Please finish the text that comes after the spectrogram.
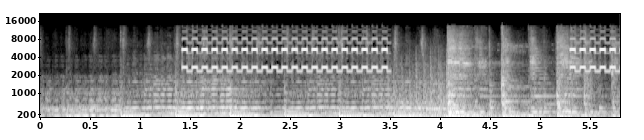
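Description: A phone rings repeatedly with an electronic trilling ringtone over background music, the rings pulsing in a steady pattern.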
